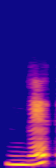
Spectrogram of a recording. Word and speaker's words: knit: We have the word knit with our silent K, and then we have knocks again, and night.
